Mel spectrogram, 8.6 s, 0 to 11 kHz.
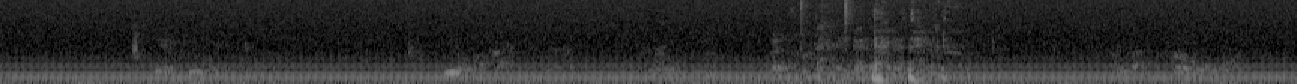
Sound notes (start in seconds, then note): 5.3 laughter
